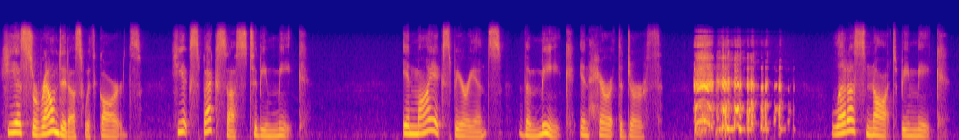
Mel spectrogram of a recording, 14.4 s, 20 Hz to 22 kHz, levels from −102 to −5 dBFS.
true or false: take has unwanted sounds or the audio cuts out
true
